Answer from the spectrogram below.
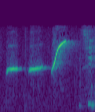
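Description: A person whistles two short, steady notes, then a bright upward-sliding note that trails off, clear with no talking.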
